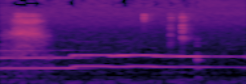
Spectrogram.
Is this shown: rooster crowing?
yes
